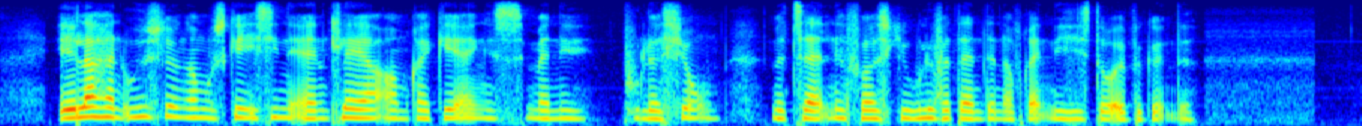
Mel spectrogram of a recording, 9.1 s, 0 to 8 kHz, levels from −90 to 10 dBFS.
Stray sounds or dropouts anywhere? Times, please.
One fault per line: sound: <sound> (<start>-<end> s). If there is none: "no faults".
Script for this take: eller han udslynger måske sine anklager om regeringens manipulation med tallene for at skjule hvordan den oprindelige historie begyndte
no faults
